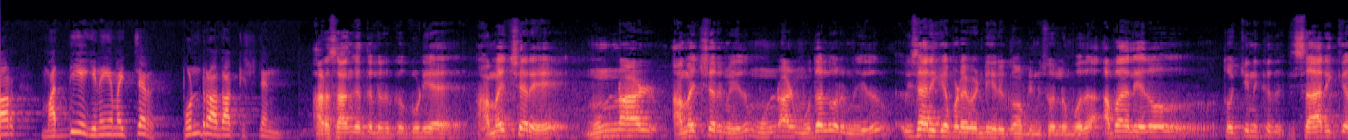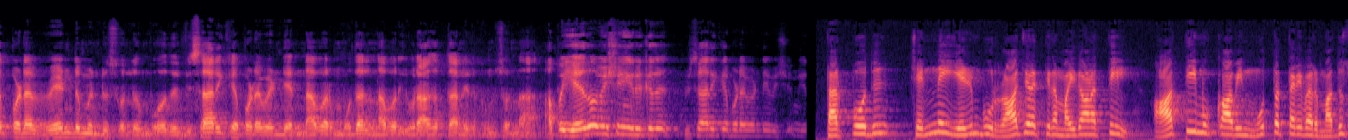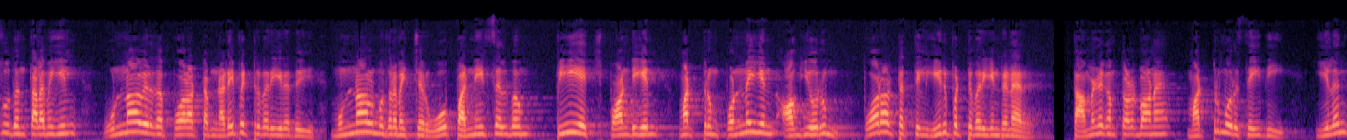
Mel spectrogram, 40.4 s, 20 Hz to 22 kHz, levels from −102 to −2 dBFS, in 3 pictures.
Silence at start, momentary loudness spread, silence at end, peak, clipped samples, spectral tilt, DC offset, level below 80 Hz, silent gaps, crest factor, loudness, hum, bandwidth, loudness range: 0 s; 12 LU; 0 s; -6 dBFS; under 0.1%; -5.5 dB/octave; under 0.1%; -60 dBFS; 21.54-21.63 s, 37.51-37.60 s; 20 dB; -26 LUFS; none; 11.5 kHz; 4 LU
